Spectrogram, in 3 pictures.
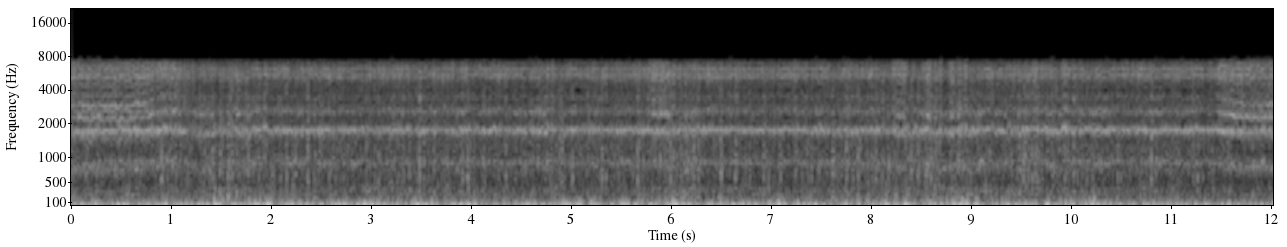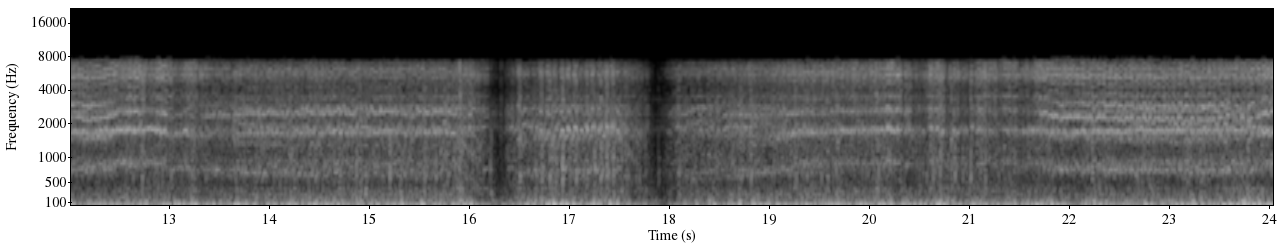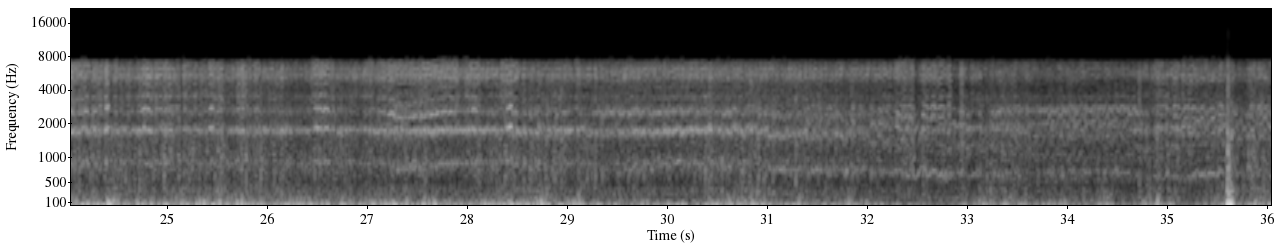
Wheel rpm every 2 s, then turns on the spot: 220, 230, 230, 230, 230, 230, 210, 180, 120, 180, 230, 210, 230, 230, 220, 220, 170, 160.
none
